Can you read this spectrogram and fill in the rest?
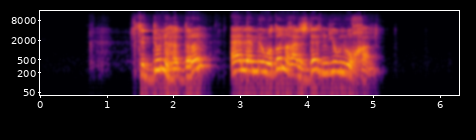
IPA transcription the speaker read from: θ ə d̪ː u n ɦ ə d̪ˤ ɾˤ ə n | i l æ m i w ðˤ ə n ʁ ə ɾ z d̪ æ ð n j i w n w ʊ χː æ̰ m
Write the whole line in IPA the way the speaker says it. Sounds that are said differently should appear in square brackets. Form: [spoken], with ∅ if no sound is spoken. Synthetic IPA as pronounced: θ ə d̪ː u n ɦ ə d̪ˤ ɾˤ ə n | [æ] l æ m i w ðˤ ə n ʁ ə ɾ z d̪ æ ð n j i w n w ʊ χː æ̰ m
